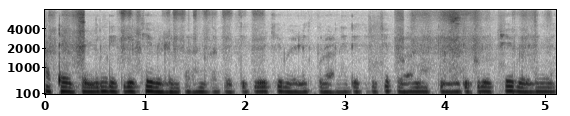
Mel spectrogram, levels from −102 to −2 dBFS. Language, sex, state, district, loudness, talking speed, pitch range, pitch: Rajasthani, female, Rajasthan, Churu, -18 LUFS, 290 wpm, 145-155 Hz, 150 Hz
